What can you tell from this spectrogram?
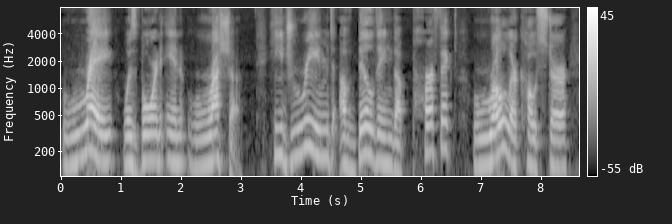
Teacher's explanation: notice how my lips come forward on all my RS and W's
